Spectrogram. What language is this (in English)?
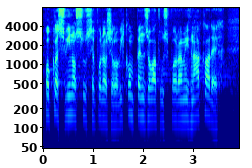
Czech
